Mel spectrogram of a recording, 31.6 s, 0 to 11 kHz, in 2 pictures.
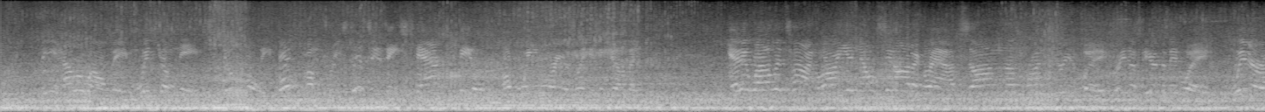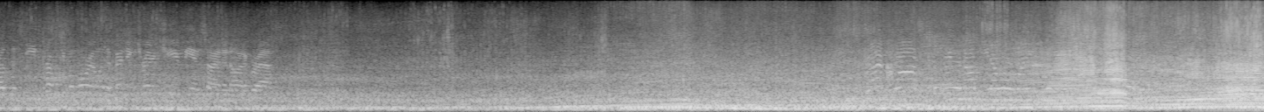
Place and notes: Hudson Speedway - Supermodified Feature Race
The feature race for the 18 SMAC 350 Supermodifieds. Since they have to be push started it takes awhile for the race to actually start.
